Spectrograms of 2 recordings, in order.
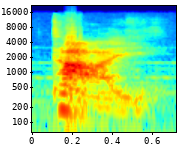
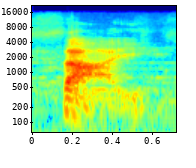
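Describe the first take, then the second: First: The word begins with a plain t sound. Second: The word begins with a th sound. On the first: The speaker calls it right. "è Thai" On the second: The speaker calls it wrong. "non è Thai"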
